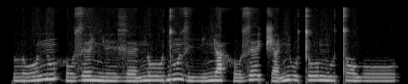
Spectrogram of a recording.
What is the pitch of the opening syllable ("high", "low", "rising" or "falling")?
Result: rising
